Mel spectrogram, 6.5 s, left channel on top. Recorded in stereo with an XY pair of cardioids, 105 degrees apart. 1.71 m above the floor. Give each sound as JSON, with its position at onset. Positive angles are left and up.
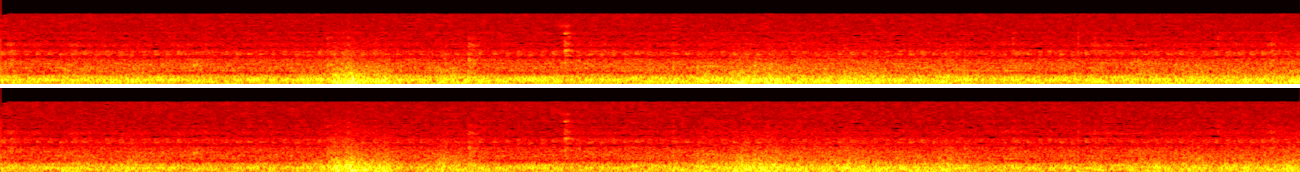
{"t": 0.0, "sound": "a fan", "azimuth_deg": 25}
